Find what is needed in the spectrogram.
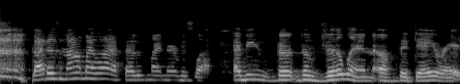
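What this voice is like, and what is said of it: Usual voice. Nothing is said of it.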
